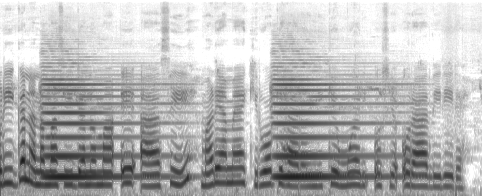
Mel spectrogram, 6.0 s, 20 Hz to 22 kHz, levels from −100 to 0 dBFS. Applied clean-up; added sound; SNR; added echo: none; Bowed string instrument; -2 dB; none.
